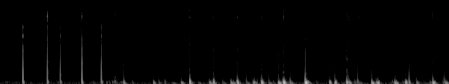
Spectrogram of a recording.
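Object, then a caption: Halved dried gourd shell. Fingertips and nails tap and scratch rapidly on the tan shell of a small, hollow, halved dried gourd close to the mics. Short, dry, deep thumps come first as a few spaced taps with bright clicky tops, then quicken into a dense, uneven patter of soft knocks and scratches that die away almost instantly.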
